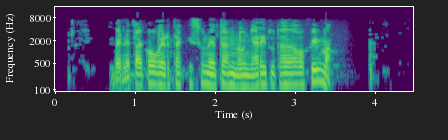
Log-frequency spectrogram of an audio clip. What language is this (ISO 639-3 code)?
eus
